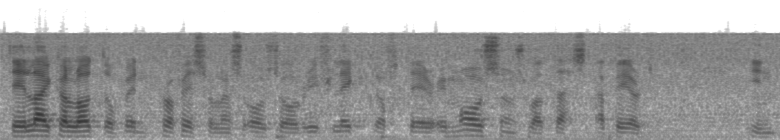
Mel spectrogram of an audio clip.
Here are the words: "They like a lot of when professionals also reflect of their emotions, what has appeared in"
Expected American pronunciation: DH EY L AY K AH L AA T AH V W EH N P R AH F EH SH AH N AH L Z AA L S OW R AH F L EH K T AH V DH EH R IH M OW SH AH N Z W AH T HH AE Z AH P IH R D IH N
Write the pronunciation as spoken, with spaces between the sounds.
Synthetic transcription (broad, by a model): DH EY L AY K AH L AA T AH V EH N P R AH F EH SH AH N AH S AA L S OW R AH F L EH K T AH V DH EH R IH M OW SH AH N S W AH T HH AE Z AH P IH R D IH N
